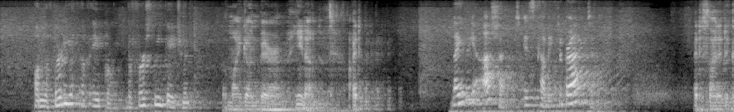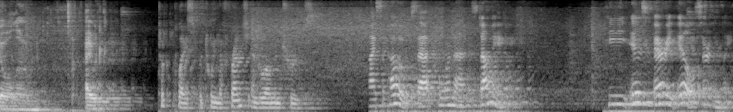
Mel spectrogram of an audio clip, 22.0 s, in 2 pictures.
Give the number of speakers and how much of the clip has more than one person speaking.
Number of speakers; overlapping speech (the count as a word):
three, no overlap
